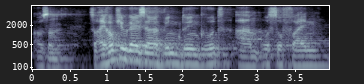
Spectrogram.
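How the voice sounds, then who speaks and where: A man's voice: mid-range voice, moderate pace, a bit bright, long reverb tail, muffled recording. A man with a mild flu presenting a learning module on a video call, upbeat, with many fillers and repeated phrases. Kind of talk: online teaching session.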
